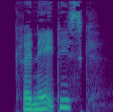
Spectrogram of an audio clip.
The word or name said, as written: grenadisk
